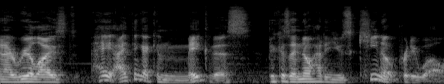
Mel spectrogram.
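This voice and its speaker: Delivered at a fairly quick pace with lively intonation, this voice has an American accent, and noticeable background noise sits behind it. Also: man, medium pitch for a man. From US Midwest, Columbus. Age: young. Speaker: YouTuber answering viewer questions. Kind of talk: live stream Q&A. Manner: casual, hesitant with fillers.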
